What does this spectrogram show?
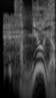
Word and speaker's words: Camellia: Central is the Camellia Bowl. You said it right. Camellia Bowl.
